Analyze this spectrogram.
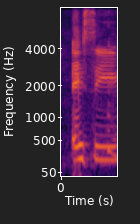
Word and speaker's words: Asay: I always say it AC. That's right.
